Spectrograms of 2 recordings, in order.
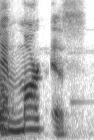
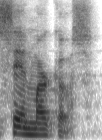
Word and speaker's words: San Marcos: San Marcus. Marcos. San Marcos. San Marcos. Marcus. I speak Spanish. It's San Marcos. San Marcos. We speak Texan. San Marcos.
